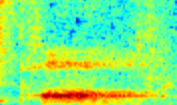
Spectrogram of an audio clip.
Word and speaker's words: pawn: everybody this one is pawn oh yeah pawn don't worry too much about the W a lot of students want to do pawn okay don't worry just aw pawn like boss ha this next one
